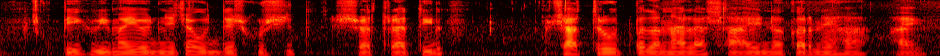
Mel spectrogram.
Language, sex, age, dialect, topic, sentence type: Marathi, male, 18-24, Varhadi, agriculture, statement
